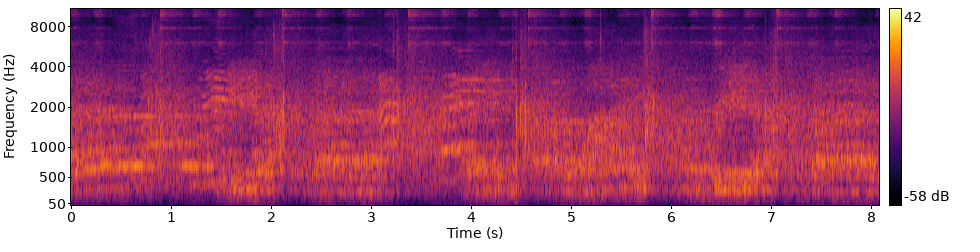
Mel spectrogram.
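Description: A choir singing with a woman soloist out in front, with hand claps marking the beat.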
